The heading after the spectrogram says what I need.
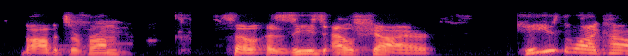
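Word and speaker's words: Azeez Al-Shaair: uh last free agent we'll go over is Aziz al-shire and that is how it's pronounced because it looks weird but I heard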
